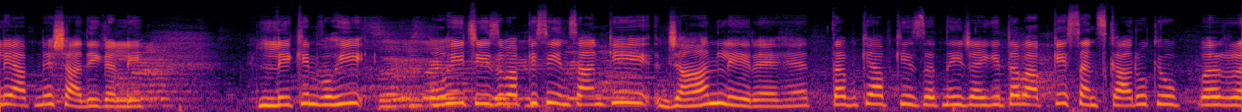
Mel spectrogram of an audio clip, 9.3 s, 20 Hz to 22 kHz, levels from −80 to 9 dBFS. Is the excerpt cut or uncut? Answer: uncut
